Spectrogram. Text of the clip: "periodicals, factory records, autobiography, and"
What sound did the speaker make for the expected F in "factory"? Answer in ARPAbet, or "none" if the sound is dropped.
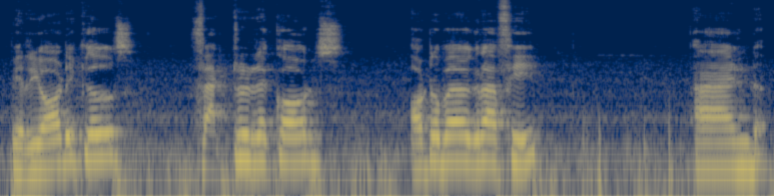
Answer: F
